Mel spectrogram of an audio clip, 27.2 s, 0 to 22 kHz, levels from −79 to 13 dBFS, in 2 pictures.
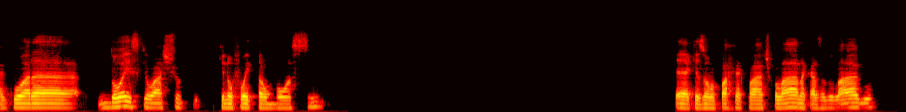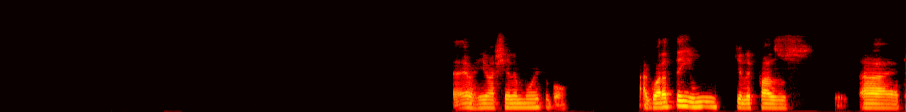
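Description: No technical faults are audible.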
